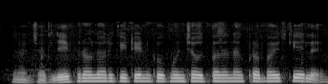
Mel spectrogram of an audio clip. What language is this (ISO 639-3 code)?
mar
